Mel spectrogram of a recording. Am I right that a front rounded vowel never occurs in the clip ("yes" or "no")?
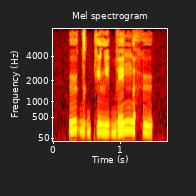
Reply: yes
